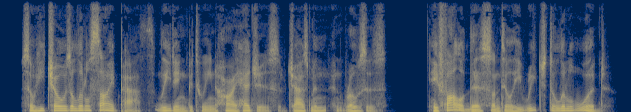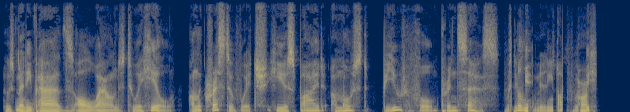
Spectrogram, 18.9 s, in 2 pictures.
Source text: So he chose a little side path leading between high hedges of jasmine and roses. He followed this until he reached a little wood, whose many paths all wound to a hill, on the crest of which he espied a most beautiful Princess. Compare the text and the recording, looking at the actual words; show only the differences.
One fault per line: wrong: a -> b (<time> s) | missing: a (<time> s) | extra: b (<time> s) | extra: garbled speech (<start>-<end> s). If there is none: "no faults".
extra: garbled speech (17.0-18.4 s)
